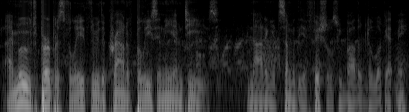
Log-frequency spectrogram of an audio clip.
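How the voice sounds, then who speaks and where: An actor playing a wry, world-weary immortal investigator in middle age, with a dry, dramatic delivery in an audio drama. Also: male voice, deep voice, steady tone, brisk, crowd noise, natural voice. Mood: tense, matter-of-fact. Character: wry world-weary immortal male investigator who looks about forty. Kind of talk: audio drama dialogue and first-person noir narration.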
